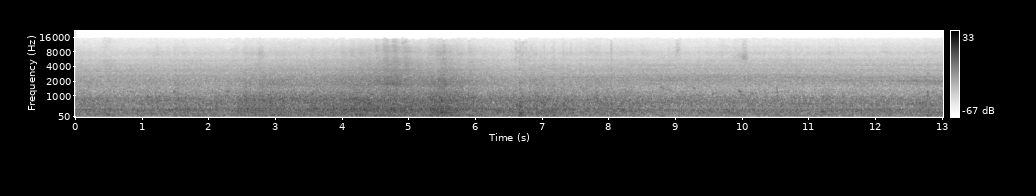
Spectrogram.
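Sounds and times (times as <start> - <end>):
train wheels rumbling on rails: 0.0 - 13.0
rail-joint clatter: 4.0 - 8.2.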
